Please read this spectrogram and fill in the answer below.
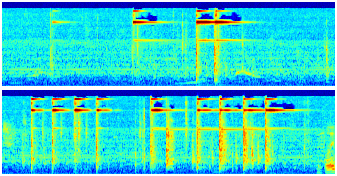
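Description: Small bell on a child's toy train dinging: two single rings, then a quick run of four, then a run of about six more, each a sharp high ding with a short ring.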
